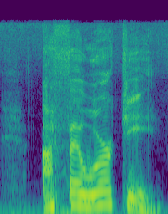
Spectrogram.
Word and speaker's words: Afewerki: Afewerki. That's Afewerki. A-F-E-W-E-R-K-I, pronounced Afewerki.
